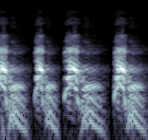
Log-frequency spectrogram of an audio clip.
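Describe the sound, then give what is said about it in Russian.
Four loud, harsh barking calls from a Guinea baboon, each a short rough burst separated by brief pauses in a quick, uneven rhythm. “Ну, э, вот на самом деле это мы слышали речь гвинейского павиана.”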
